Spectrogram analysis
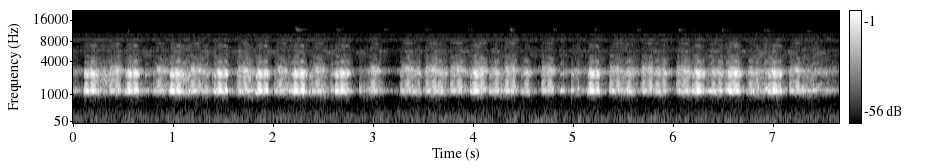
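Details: Night-time frog chorus with quick, repeated croaks about two or three each second, a brief lull near the middle, then the rhythmic buzzy pulsing resumes.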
